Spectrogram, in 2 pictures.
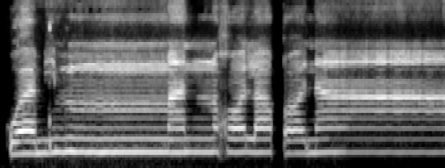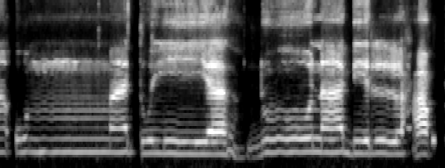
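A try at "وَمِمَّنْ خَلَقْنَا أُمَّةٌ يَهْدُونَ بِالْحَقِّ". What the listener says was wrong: Ummatun, tahanannya kurang tadi idgham dilgunanya.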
